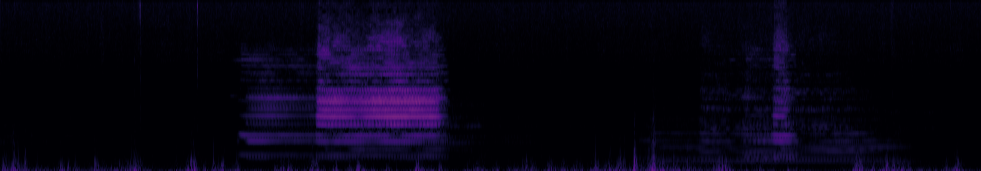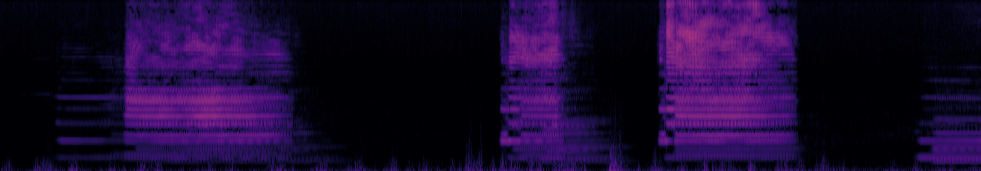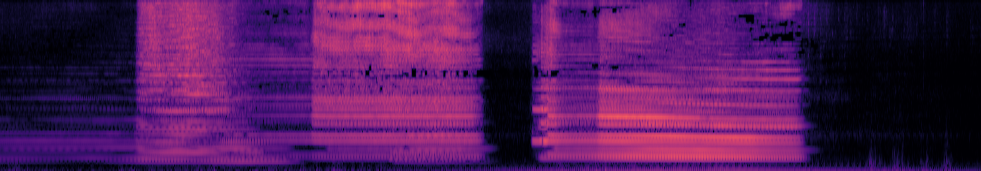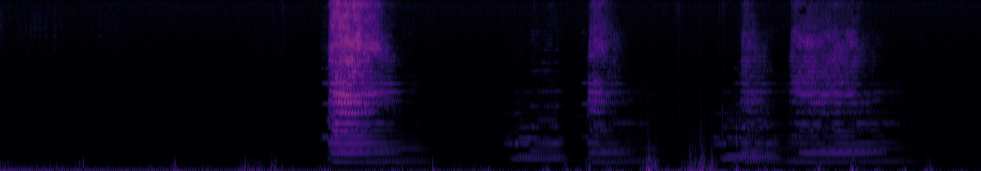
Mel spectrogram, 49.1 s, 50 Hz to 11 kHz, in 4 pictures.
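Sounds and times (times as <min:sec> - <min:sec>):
locomotive air horn blasts: 0:03.0 - 0:06.0, 0:08.3 - 0:11.3, 0:12.9 - 0:16.6, 0:18.5 - 0:22.4, 0:23.7 - 0:37.0, 0:40.5 - 0:42.3, 0:43.1 - 0:45.0, 0:45.6 - 0:48.4.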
